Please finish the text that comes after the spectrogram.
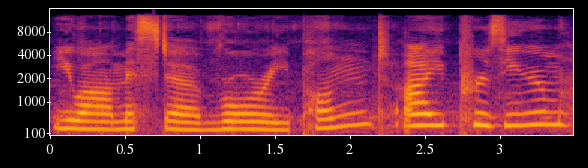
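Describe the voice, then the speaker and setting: A woman's voice: on the high side, animated, takes it slowly, a little mellow. A woman playing a stern, exasperated department store boss in a fan audio drama, formal and condescending. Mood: businesslike.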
